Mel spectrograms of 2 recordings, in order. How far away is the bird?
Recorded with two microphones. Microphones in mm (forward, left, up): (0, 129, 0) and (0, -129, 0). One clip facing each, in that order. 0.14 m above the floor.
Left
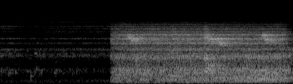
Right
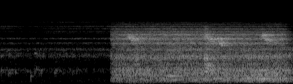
About 2 m.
